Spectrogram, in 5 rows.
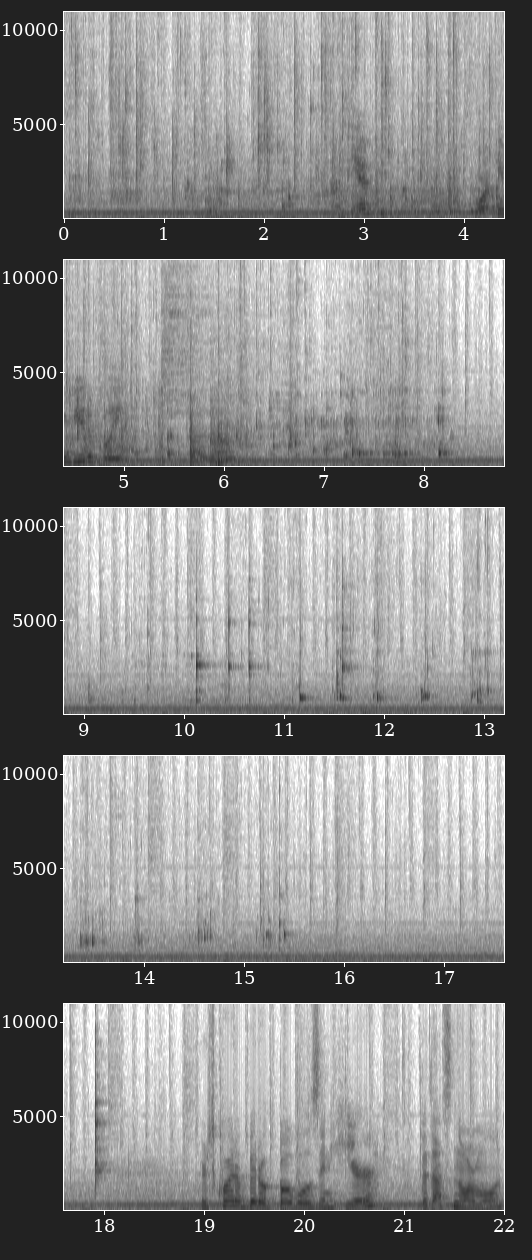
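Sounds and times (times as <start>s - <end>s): water drips: 0.0s - 5.4s, 9.5s - 15.6s
water running into glass jar: 0.0s - 8.4s, 9.4s - 15.5s
steady low hum: 0.0s - 22.0s.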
